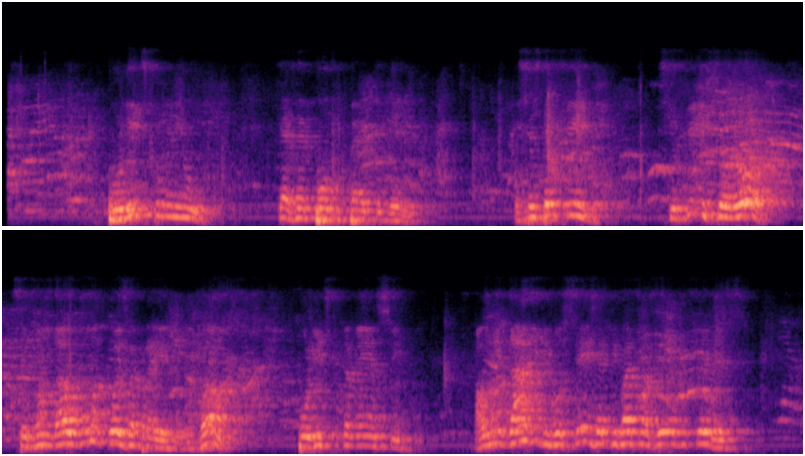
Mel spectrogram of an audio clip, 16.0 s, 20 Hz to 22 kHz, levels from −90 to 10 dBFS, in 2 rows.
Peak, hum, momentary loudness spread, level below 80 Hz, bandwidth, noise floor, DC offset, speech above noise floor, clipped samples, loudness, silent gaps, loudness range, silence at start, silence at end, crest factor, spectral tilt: 0 dBFS; none; 19 LU; -54 dBFS; 7.8 kHz; -46 dBFS; under 0.1%; 29 dB; under 0.1%; -18 LUFS; none; 6 LU; 0.05 s; 0.15 s; 18 dB; -8.5 dB/octave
